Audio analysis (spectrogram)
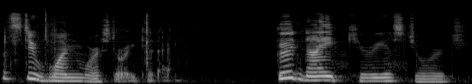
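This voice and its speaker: Slow, animated woman reading to preschoolers. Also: low voice. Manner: simple child-directed asides and questions; expressive storytelling delivery. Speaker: preschool read-aloud storyteller. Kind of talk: picture-book read-aloud for young children.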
